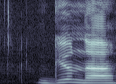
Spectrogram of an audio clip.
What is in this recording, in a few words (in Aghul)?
"гюна", Aghul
